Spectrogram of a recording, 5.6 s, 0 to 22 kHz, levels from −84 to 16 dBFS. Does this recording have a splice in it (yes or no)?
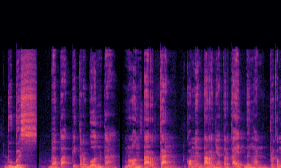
no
